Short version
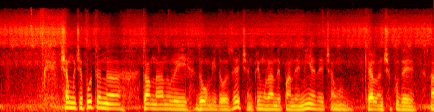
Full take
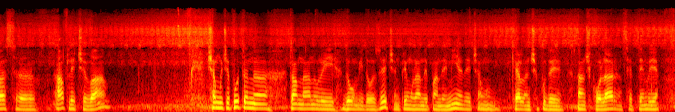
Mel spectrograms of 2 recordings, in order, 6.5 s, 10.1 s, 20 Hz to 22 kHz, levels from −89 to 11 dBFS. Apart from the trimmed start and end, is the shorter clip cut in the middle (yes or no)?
no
